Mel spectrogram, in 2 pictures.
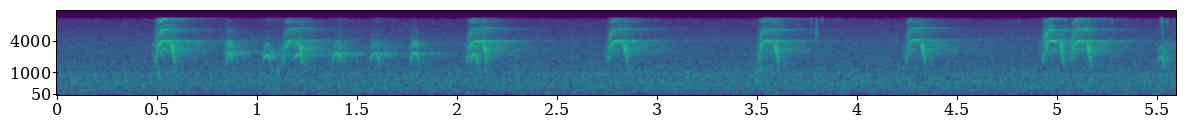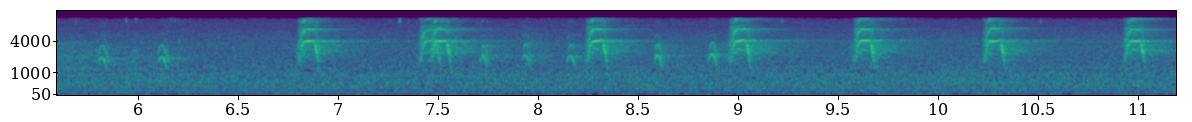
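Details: American robins in Minnesota's boreal forest, around noon on a hot (almost 90F) day, give sharp, high chipping alarm notes, one or two a second unevenly, while mobbing a juvenile great horned owl.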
